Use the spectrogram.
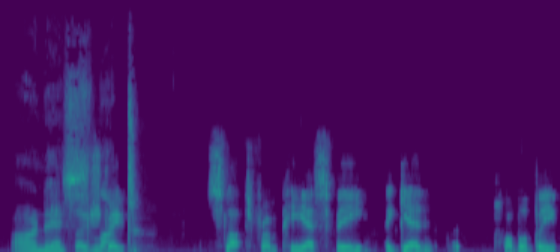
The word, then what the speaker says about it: Slot: How do you pronounce his name? Arne Slot. Slot.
